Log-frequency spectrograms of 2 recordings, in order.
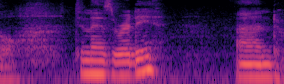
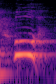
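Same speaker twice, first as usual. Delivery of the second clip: high, loud puff of breath; out of breath after a run; breathless whew; 6 dB louder than usual. Real, not acted. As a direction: blow out hard after the workout. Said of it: "I'm out of breath".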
